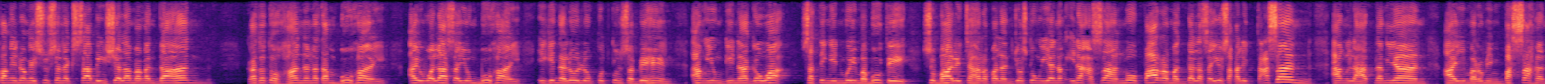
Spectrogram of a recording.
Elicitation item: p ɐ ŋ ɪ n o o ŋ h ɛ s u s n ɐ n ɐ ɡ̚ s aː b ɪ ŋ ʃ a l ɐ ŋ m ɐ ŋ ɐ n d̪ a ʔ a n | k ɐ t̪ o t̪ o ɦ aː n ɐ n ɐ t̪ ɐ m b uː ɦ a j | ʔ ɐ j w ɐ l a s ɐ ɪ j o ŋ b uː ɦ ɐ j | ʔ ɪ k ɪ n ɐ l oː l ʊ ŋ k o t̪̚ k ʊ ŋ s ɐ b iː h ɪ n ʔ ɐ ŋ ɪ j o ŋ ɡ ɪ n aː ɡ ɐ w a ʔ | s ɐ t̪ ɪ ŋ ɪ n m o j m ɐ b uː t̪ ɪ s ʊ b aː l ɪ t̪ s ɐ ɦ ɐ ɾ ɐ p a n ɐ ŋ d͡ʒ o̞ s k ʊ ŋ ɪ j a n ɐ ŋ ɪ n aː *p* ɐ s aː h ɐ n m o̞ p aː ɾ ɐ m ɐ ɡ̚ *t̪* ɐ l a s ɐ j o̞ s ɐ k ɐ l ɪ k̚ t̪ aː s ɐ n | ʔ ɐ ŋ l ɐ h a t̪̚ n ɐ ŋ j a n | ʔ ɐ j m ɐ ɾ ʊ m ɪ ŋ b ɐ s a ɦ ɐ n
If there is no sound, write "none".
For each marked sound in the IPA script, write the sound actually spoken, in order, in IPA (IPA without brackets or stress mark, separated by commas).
ʔ, d̪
